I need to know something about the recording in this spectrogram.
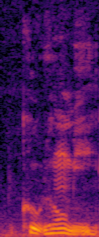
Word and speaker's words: Kuthumi: Cthulhu, pronounced as Kuthumi, I said it wrong, is an ascended master who appears as a well-dressed Indian man with a golden aura.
